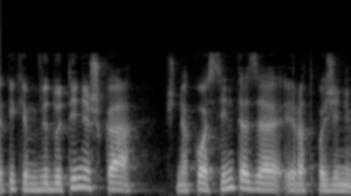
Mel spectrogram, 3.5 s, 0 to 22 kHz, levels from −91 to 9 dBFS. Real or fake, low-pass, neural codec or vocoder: real; 7.2 kHz; none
